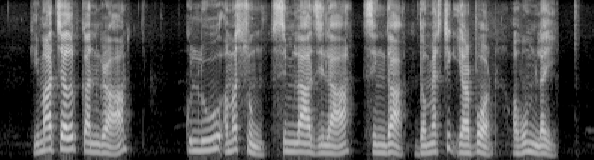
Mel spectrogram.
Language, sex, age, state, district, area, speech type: Manipuri, male, 18-30, Manipur, Kangpokpi, urban, read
